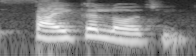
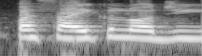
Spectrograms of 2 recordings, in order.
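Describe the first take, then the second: First: The word begins directly with an S sound. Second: A P sound is heard before the S. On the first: The speaker calls it right. "साइकोलॉजी को हम S से पढ़ते हैं" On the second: The speaker calls it wrong. "इसे हम पसाइकोलॉजी या फसाइकोलॉजी नहीं पढ़ेंगे"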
